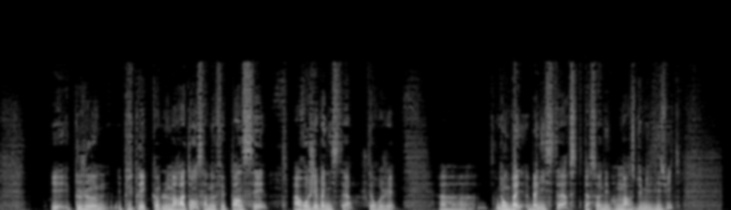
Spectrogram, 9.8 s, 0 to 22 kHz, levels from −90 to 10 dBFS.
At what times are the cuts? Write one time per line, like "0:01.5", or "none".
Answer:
0:01.0
0:01.8
0:02.1
0:03.8
0:04.9
0:06.5
0:07.6
0:08.1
